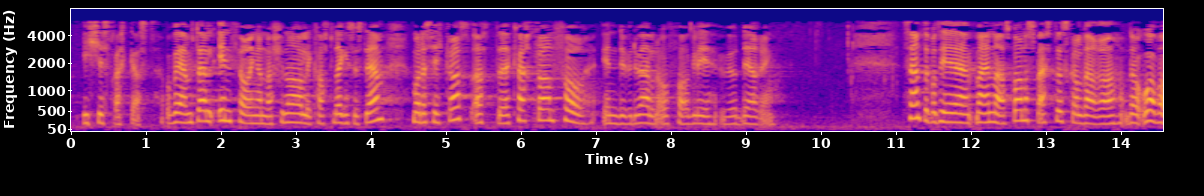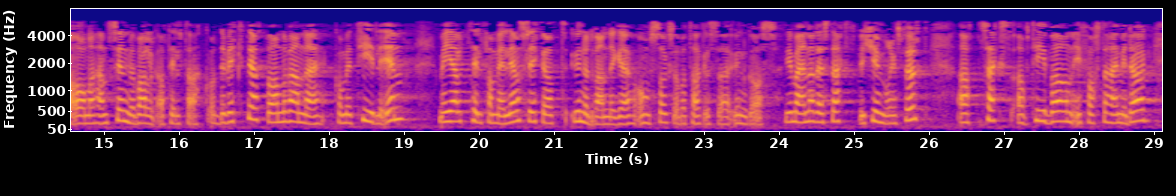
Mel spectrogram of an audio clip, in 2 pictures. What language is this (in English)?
Norwegian Nynorsk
